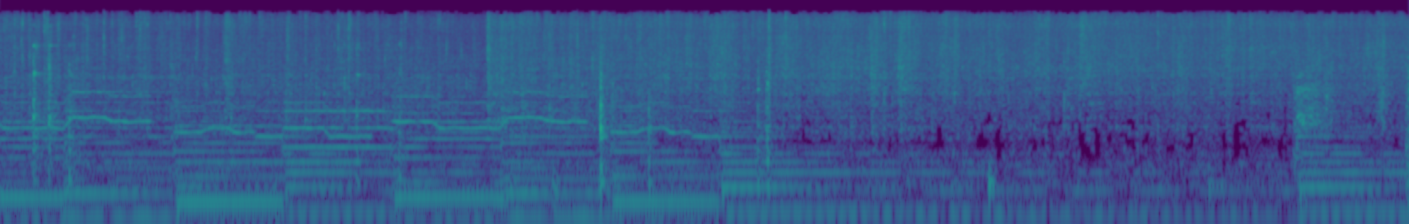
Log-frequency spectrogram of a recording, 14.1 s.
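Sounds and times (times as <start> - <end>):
background music: 0.0 - 9.3, 13.0 - 14.0
food sizzling in a frying pan: 0.0 - 14.0.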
